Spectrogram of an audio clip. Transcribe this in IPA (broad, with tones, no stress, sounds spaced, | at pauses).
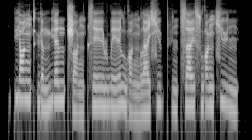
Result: p j ɑ˥ ŋ t̪ʰ ɥ ɛ˨ m j ɛ˥ n ʈ͡ʂ ɑ˨˩ ŋ t͡s e˥ ɪ̯ ɻ w e˧˥ ɪ̯ l w ɑ˨˩ ŋ l ä˧˥ ɕ y˥ pʰ y˨ n t͡s a˥ ɪ̯ s w ɑ˥ ŋ ɕ y˥˩ n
